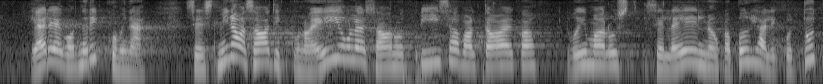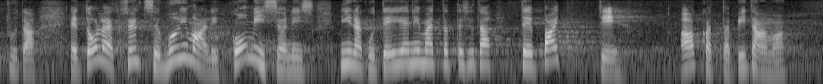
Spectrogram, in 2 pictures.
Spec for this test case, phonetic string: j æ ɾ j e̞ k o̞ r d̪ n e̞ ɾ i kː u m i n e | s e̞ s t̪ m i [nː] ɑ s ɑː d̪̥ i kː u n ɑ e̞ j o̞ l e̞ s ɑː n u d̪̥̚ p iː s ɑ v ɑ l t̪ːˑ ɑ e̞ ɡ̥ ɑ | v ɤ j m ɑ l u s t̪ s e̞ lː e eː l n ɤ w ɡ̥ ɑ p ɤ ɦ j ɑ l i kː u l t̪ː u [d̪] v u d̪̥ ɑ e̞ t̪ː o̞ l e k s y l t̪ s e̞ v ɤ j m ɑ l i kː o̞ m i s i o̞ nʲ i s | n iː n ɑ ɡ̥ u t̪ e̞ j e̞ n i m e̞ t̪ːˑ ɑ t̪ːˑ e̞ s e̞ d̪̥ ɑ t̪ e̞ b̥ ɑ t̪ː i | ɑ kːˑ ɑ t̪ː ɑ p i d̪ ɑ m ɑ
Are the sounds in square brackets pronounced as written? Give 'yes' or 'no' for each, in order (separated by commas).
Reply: no, no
